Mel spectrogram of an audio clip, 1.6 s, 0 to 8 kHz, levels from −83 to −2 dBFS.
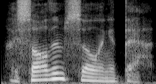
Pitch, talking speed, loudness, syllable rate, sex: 135 Hz, 230 wpm, -17 LUFS, 5.6 syllables/s, male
